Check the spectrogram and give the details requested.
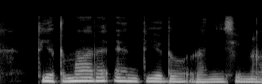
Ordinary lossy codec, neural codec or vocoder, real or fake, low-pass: none; codec, 44.1 kHz, 2.6 kbps, SNAC; fake; 9.9 kHz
